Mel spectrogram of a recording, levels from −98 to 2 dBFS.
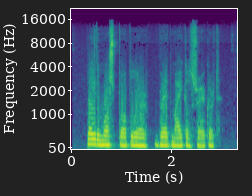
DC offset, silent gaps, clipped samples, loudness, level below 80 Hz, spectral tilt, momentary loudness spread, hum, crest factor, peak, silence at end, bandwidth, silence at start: under 0.1%; none; under 0.1%; -10 LUFS; -44 dBFS; -6.5 dB/octave; 7 LU; none; 10 dB; 0 dBFS; 0.4 s; 14 kHz; 0.3 s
